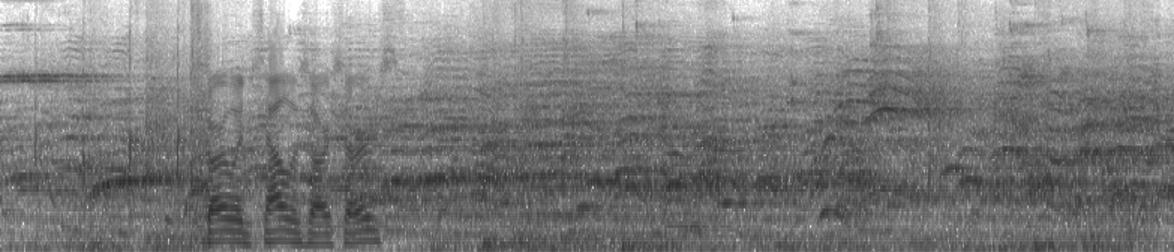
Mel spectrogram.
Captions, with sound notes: (whistle blares) Scarlett Salazar serves. (crowd cheering)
